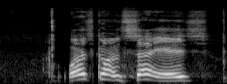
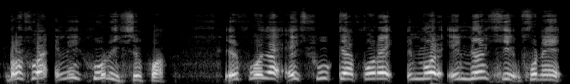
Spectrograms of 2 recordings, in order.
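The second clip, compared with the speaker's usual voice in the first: higher, sing-song flow of invented syllables; speaking in tongues; 3 semitones higher than usual. Real, not acted. Praying to God in tongues, higher and fervent. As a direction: pour out tongues as if the angels give the words. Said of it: "I'll give you some foreign language".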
